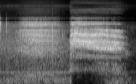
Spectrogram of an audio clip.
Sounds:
Sigh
